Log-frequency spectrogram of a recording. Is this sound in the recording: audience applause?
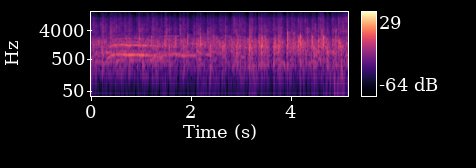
yes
